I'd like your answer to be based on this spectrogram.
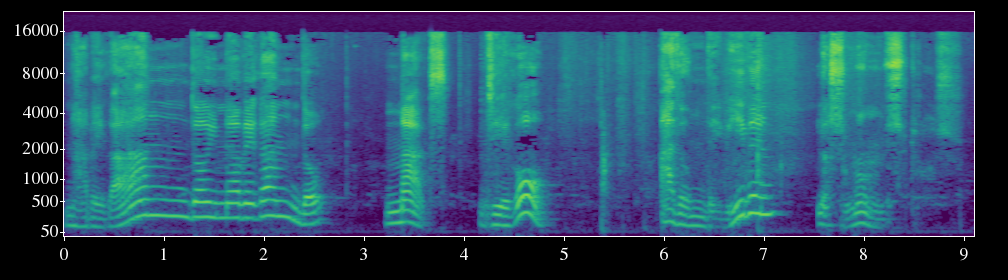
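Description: A woman from reading a children's story aloud in an expressive, animated way. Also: on the low side, extremely slow, pauses often.

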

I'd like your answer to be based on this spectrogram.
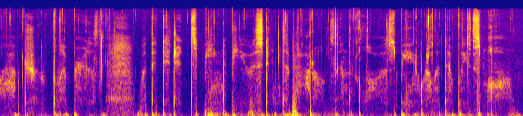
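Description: A person from Cambodia whispering ASMR trivia up close through cupped hands, right at the microphone. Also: poor audio. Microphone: very close to the mic, hands cupped.

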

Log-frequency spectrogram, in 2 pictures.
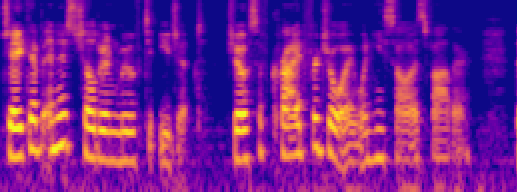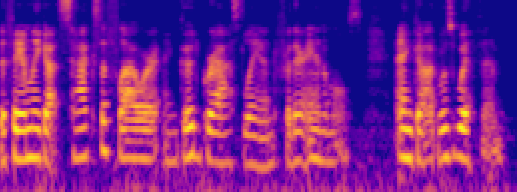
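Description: A woman reading a children's Bible story aloud at bedtime, gentle and unhurried, with brief self-corrections. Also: on the low side, steady tone, vocal fry.

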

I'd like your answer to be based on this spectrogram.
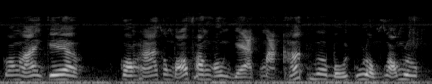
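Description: Defiant fast-talking Mekong Delta woman. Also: mid-range voice, a little hiss or hum. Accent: Southern Vietnamese, Mekong Delta. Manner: defiant, argumentative, stammering restarts. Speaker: comedy skit actor playing a stubborn grown child. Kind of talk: comic family skit. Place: outdoors in a fruit orchard.

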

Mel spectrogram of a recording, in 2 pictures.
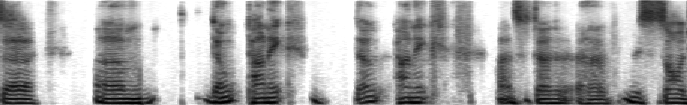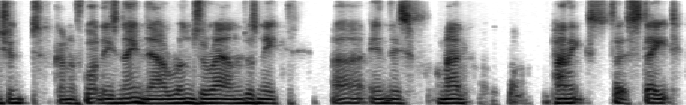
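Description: A man's voice: mid-range voice, fairly bright tone, breathy edge, dry recording. A man preaching a conversational sermon in a church, with hesitant fillers and restarts. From England.

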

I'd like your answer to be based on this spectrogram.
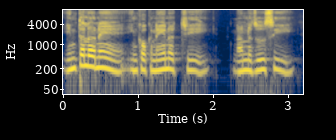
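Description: A man's voice: sits high, steady tone, unhurried, mellow. A man narrating a first-person story in a reflective, introspective way.

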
